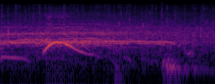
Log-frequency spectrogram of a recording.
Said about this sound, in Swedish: Att dra igång en applåd betyder att om en applåderar, applåderar alla.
